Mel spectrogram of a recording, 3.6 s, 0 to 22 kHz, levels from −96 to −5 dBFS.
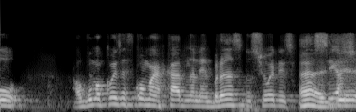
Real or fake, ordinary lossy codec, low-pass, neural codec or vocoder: fake; none; 7.2 kHz; codec, 16 kHz, 2 kbps, X-Codec, HuBERT features, trained on general audio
